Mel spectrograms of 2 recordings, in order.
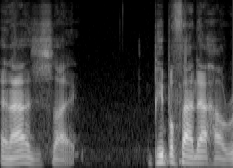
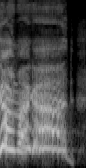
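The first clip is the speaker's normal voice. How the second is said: mock amazement. Laughing at his old excitement.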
